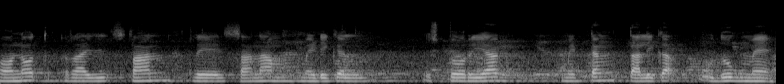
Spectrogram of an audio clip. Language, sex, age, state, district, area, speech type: Santali, male, 18-30, Jharkhand, East Singhbhum, rural, read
